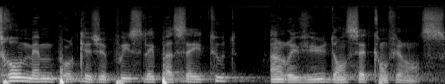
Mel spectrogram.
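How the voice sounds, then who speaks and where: Speaking very slowly with a non-native accent, a man has a dark, mellow tone and lively intonation. Room echo is audible. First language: not French (speaking French). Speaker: philosopher. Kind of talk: lecture. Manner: reading aloud; hesitant, many filler sounds.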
